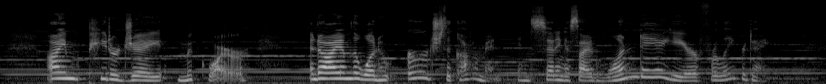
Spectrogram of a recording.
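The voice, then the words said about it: Deep male character voice. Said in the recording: “said a deep voice”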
